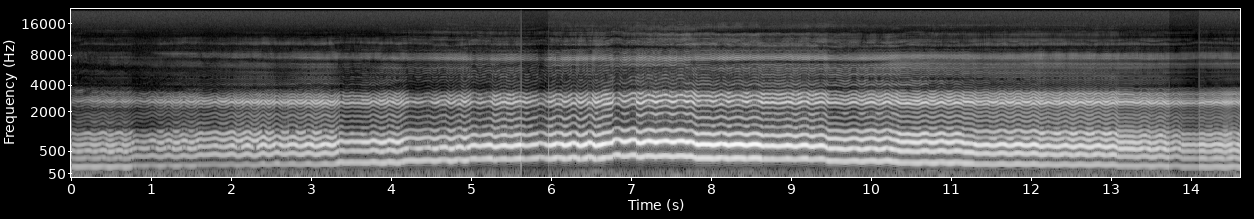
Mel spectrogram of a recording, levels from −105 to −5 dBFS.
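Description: Music, with two brief level dips. From 5.62 to 5.96 s and again from 13.72 to 14.10 s, the sound drops abruptly by about 6 dB, then returns. The likely cause is one channel dropping out, halving what both stereo sides shared.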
